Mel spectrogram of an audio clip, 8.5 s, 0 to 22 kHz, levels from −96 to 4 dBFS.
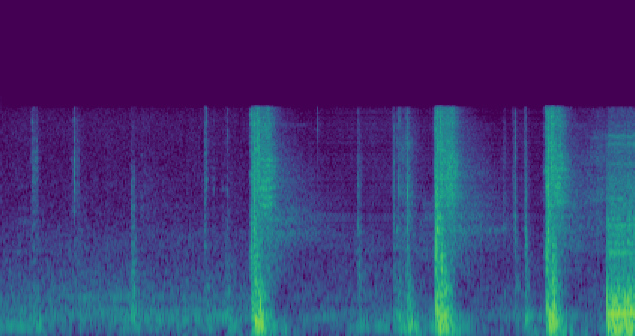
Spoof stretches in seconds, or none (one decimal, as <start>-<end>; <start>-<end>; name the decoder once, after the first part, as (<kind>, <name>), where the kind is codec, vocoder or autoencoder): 4.1-7.4 (autoencoder, DAC-VAE)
